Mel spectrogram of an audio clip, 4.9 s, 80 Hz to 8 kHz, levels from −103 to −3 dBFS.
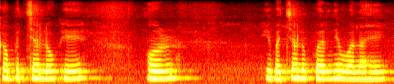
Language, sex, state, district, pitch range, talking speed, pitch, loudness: Hindi, female, Arunachal Pradesh, Papum Pare, 215-230 Hz, 135 wpm, 225 Hz, -15 LUFS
